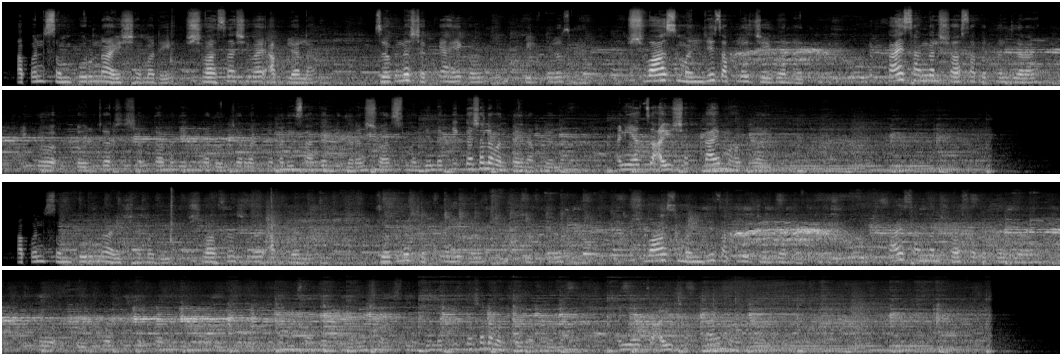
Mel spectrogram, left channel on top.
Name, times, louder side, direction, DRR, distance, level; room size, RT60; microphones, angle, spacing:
voice 1, 0.3-3.2 3.7-4.9 5.2-5.9 6.3-8.0 8.9-10.4 10.9-16.2 16.7-18.3, left 3 dB, 65° left, 10 dB, 1.1 m, -25 dB
sound 1, 0.6-20.5, right 5 dB, 55° right, 0.8 m, -25 dB
27.5 x 21.0 x 9.2 m, 1.4 s
head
